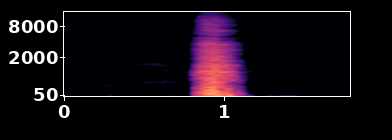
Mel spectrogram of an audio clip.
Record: {
  "exhalation_length": "1.8 s",
  "exhalation_amplitude": 32768,
  "exhalation_signal_mean_std_ratio": 0.27,
  "survey_phase": "beta (2021-08-13 to 2022-03-07)",
  "age": "45-64",
  "gender": "Female",
  "wearing_mask": "No",
  "symptom_cough_any": true,
  "symptom_runny_or_blocked_nose": true,
  "symptom_sore_throat": true,
  "symptom_change_to_sense_of_smell_or_taste": true,
  "symptom_loss_of_taste": true,
  "symptom_onset": "6 days",
  "smoker_status": "Never smoked",
  "respiratory_condition_asthma": false,
  "respiratory_condition_other": false,
  "recruitment_source": "Test and Trace",
  "submission_delay": "2 days",
  "covid_test_result": "Positive",
  "covid_test_method": "RT-qPCR"
}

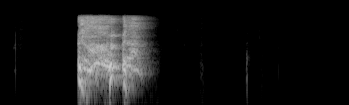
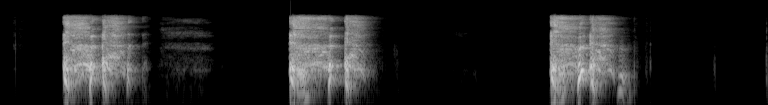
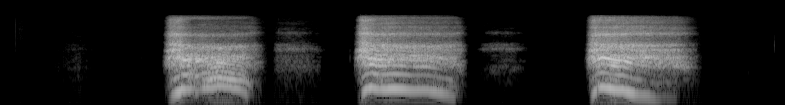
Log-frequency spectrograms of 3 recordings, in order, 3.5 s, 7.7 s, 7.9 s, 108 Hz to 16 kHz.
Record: {
  "cough_length": "3.5 s",
  "cough_amplitude": 30957,
  "cough_signal_mean_std_ratio": 0.34,
  "three_cough_length": "7.7 s",
  "three_cough_amplitude": 32767,
  "three_cough_signal_mean_std_ratio": 0.4,
  "exhalation_length": "7.9 s",
  "exhalation_amplitude": 27777,
  "exhalation_signal_mean_std_ratio": 0.49,
  "survey_phase": "beta (2021-08-13 to 2022-03-07)",
  "age": "45-64",
  "gender": "Female",
  "wearing_mask": "No",
  "symptom_cough_any": true,
  "symptom_new_continuous_cough": true,
  "symptom_runny_or_blocked_nose": true,
  "symptom_shortness_of_breath": true,
  "symptom_sore_throat": true,
  "symptom_fatigue": true,
  "symptom_headache": true,
  "symptom_onset": "4 days",
  "smoker_status": "Never smoked",
  "respiratory_condition_asthma": false,
  "respiratory_condition_other": false,
  "recruitment_source": "Test and Trace",
  "submission_delay": "2 days",
  "covid_test_result": "Positive",
  "covid_test_method": "RT-qPCR"
}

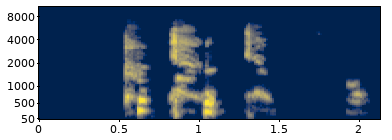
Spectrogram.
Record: {
  "three_cough_length": "2.1 s",
  "three_cough_amplitude": 22787,
  "three_cough_signal_mean_std_ratio": 0.31,
  "survey_phase": "beta (2021-08-13 to 2022-03-07)",
  "age": "18-44",
  "gender": "Female",
  "wearing_mask": "Yes",
  "symptom_runny_or_blocked_nose": true,
  "symptom_sore_throat": true,
  "symptom_onset": "4 days",
  "smoker_status": "Never smoked",
  "respiratory_condition_asthma": false,
  "respiratory_condition_other": false,
  "recruitment_source": "REACT",
  "submission_delay": "1 day",
  "covid_test_result": "Negative",
  "covid_test_method": "RT-qPCR",
  "influenza_a_test_result": "Negative",
  "influenza_b_test_result": "Negative"
}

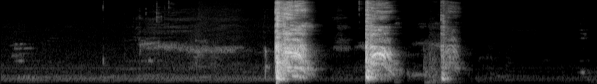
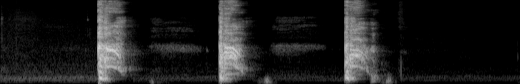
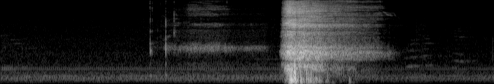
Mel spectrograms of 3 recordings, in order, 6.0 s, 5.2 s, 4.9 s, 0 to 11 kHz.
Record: {
  "cough_length": "6.0 s",
  "cough_amplitude": 32768,
  "cough_signal_mean_std_ratio": 0.26,
  "three_cough_length": "5.2 s",
  "three_cough_amplitude": 32767,
  "three_cough_signal_mean_std_ratio": 0.28,
  "exhalation_length": "4.9 s",
  "exhalation_amplitude": 31714,
  "exhalation_signal_mean_std_ratio": 0.25,
  "survey_phase": "alpha (2021-03-01 to 2021-08-12)",
  "age": "18-44",
  "gender": "Male",
  "wearing_mask": "No",
  "symptom_none": true,
  "smoker_status": "Ex-smoker",
  "respiratory_condition_asthma": false,
  "respiratory_condition_other": false,
  "recruitment_source": "Test and Trace",
  "submission_delay": "2 days",
  "covid_test_result": "Positive",
  "covid_test_method": "RT-qPCR",
  "covid_ct_value": 26.8,
  "covid_ct_gene": "ORF1ab gene",
  "covid_ct_mean": 27.2,
  "covid_viral_load": "1200 copies/ml",
  "covid_viral_load_category": "Minimal viral load (< 10K copies/ml)"
}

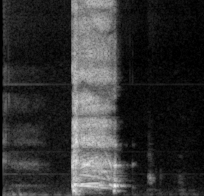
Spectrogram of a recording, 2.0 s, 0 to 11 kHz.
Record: {
  "cough_length": "2.0 s",
  "cough_amplitude": 32768,
  "cough_signal_mean_std_ratio": 0.39,
  "survey_phase": "beta (2021-08-13 to 2022-03-07)",
  "age": "18-44",
  "gender": "Female",
  "wearing_mask": "No",
  "symptom_cough_any": true,
  "symptom_runny_or_blocked_nose": true,
  "symptom_sore_throat": true,
  "symptom_abdominal_pain": true,
  "symptom_fatigue": true,
  "symptom_headache": true,
  "symptom_change_to_sense_of_smell_or_taste": true,
  "symptom_loss_of_taste": true,
  "symptom_onset": "5 days",
  "smoker_status": "Never smoked",
  "respiratory_condition_asthma": false,
  "respiratory_condition_other": false,
  "recruitment_source": "Test and Trace",
  "submission_delay": "2 days",
  "covid_test_result": "Positive",
  "covid_test_method": "RT-qPCR",
  "covid_ct_value": 14.2,
  "covid_ct_gene": "ORF1ab gene"
}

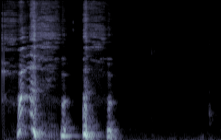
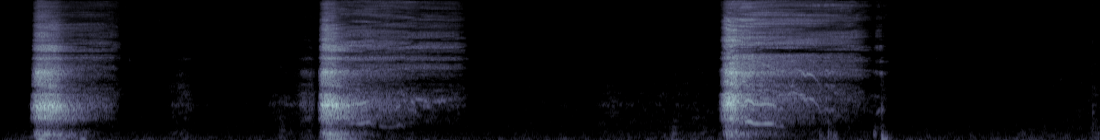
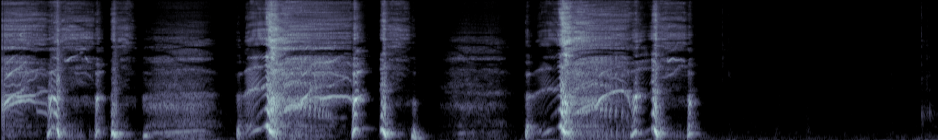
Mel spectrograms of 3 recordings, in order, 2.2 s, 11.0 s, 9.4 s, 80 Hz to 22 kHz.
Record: {
  "cough_length": "2.2 s",
  "cough_amplitude": 17344,
  "cough_signal_mean_std_ratio": 0.34,
  "exhalation_length": "11.0 s",
  "exhalation_amplitude": 19365,
  "exhalation_signal_mean_std_ratio": 0.3,
  "three_cough_length": "9.4 s",
  "three_cough_amplitude": 32768,
  "three_cough_signal_mean_std_ratio": 0.4,
  "survey_phase": "beta (2021-08-13 to 2022-03-07)",
  "age": "65+",
  "gender": "Female",
  "wearing_mask": "No",
  "symptom_sore_throat": true,
  "symptom_other": true,
  "smoker_status": "Never smoked",
  "respiratory_condition_asthma": false,
  "respiratory_condition_other": false,
  "recruitment_source": "Test and Trace",
  "submission_delay": "1 day",
  "covid_test_result": "Negative",
  "covid_test_method": "RT-qPCR"
}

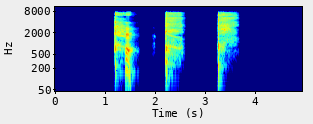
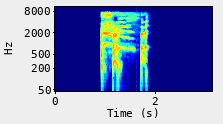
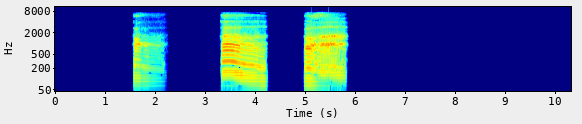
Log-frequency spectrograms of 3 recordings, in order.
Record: {
  "three_cough_length": "4.9 s",
  "three_cough_amplitude": 30165,
  "three_cough_signal_mean_std_ratio": 0.31,
  "cough_length": "3.2 s",
  "cough_amplitude": 31812,
  "cough_signal_mean_std_ratio": 0.37,
  "exhalation_length": "10.3 s",
  "exhalation_amplitude": 28259,
  "exhalation_signal_mean_std_ratio": 0.31,
  "survey_phase": "beta (2021-08-13 to 2022-03-07)",
  "age": "45-64",
  "gender": "Male",
  "wearing_mask": "No",
  "symptom_none": true,
  "smoker_status": "Never smoked",
  "respiratory_condition_asthma": false,
  "respiratory_condition_other": false,
  "recruitment_source": "REACT",
  "submission_delay": "1 day",
  "covid_test_result": "Negative",
  "covid_test_method": "RT-qPCR",
  "influenza_a_test_result": "Negative",
  "influenza_b_test_result": "Negative"
}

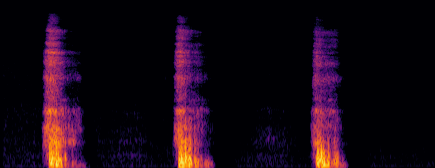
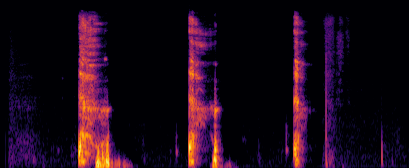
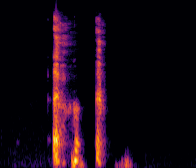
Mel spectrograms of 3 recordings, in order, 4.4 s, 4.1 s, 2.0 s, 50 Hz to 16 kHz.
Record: {
  "exhalation_length": "4.4 s",
  "exhalation_amplitude": 31440,
  "exhalation_signal_mean_std_ratio": 0.28,
  "three_cough_length": "4.1 s",
  "three_cough_amplitude": 31075,
  "three_cough_signal_mean_std_ratio": 0.27,
  "cough_length": "2.0 s",
  "cough_amplitude": 32767,
  "cough_signal_mean_std_ratio": 0.25,
  "survey_phase": "beta (2021-08-13 to 2022-03-07)",
  "age": "45-64",
  "gender": "Female",
  "wearing_mask": "No",
  "symptom_none": true,
  "smoker_status": "Never smoked",
  "respiratory_condition_asthma": false,
  "respiratory_condition_other": false,
  "recruitment_source": "REACT",
  "submission_delay": "3 days",
  "covid_test_result": "Negative",
  "covid_test_method": "RT-qPCR",
  "influenza_a_test_result": "Negative",
  "influenza_b_test_result": "Negative"
}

